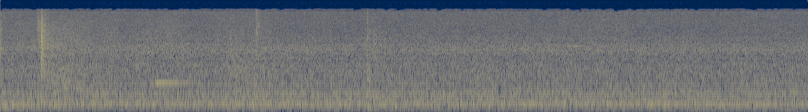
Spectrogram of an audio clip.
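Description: Steady room tone of a large hall, a low even hum such as ventilation, with one faint click near the start.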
